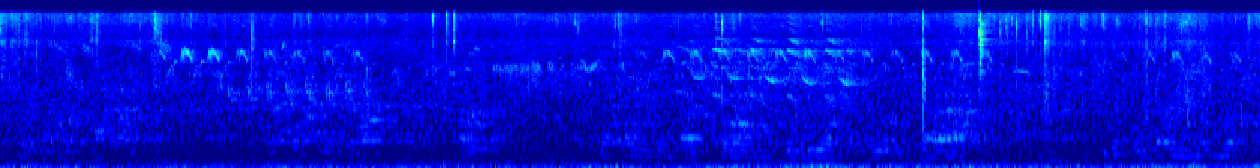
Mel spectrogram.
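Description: Faint outdoor ambience: small birds chirping in runs of short, quick notes, over a low background hum.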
